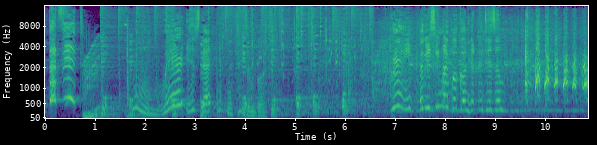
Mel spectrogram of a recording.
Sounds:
speech, music

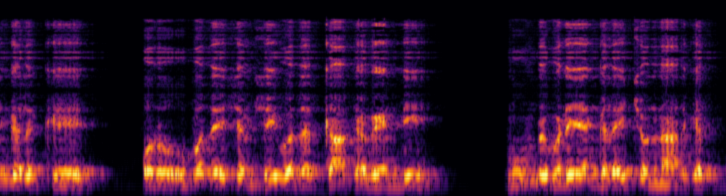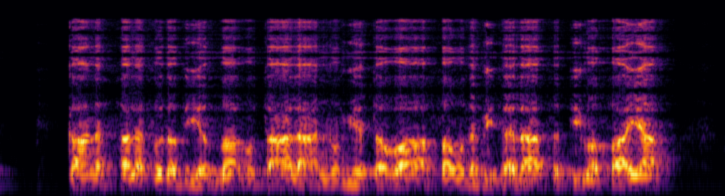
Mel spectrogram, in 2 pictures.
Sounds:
man speaking, narration, speech

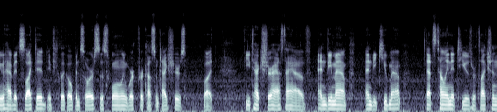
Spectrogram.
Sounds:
speech

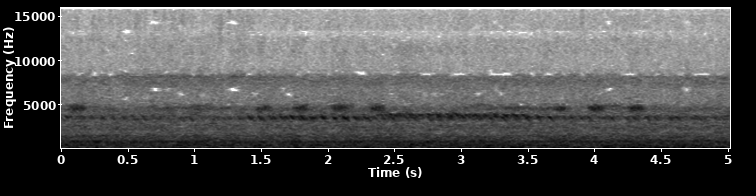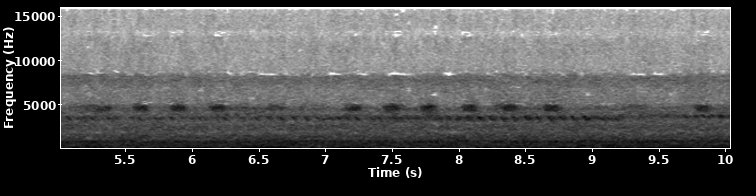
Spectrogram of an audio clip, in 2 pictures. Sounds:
animal

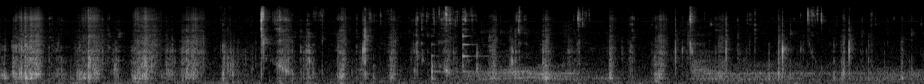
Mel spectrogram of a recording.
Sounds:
people slurping

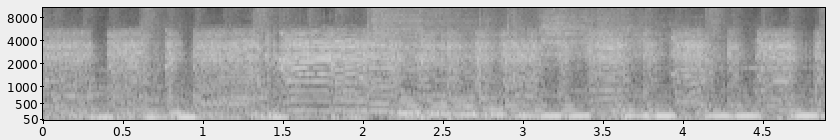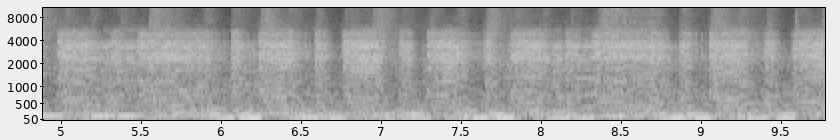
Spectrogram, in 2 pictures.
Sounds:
musical instrument, guitar, music

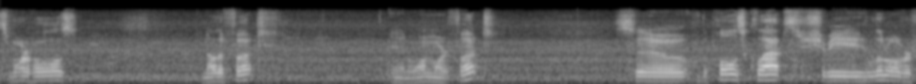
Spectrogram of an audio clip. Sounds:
speech

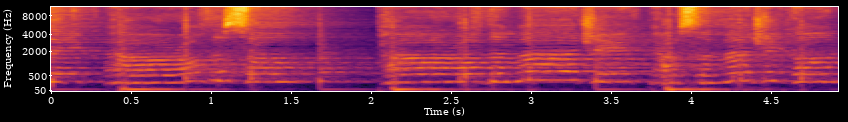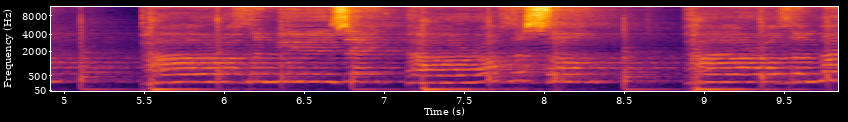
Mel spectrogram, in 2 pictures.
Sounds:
music

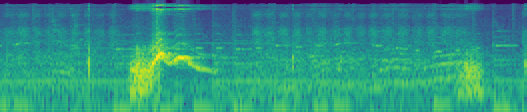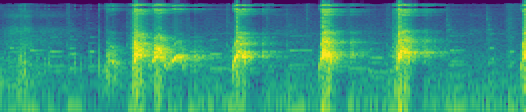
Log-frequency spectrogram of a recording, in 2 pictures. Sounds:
music, bark

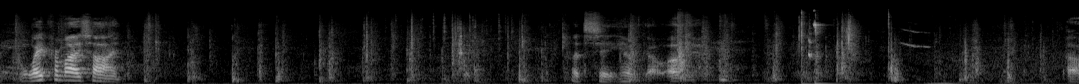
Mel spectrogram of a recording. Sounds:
speech

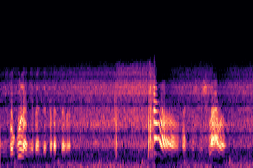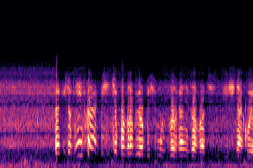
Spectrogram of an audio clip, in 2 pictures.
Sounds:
radio, speech

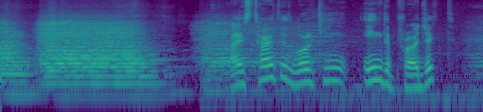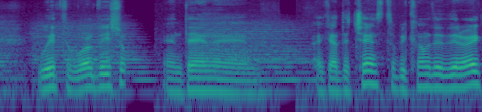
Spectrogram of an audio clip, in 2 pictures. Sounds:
speech, music

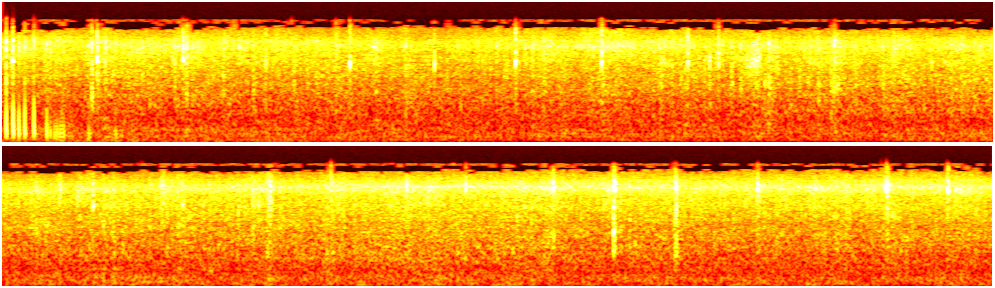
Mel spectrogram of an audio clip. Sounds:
rail transport, train

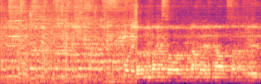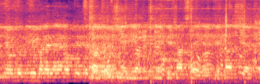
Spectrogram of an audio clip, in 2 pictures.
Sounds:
speech, music

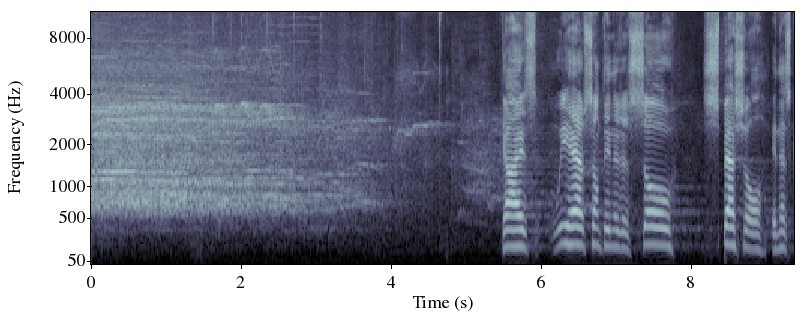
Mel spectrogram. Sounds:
male speech, speech, monologue

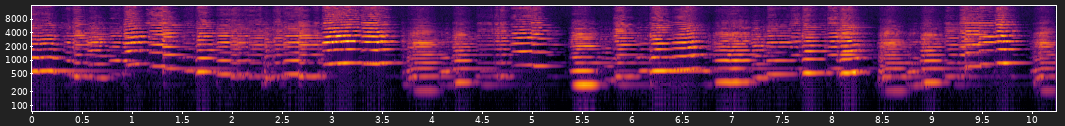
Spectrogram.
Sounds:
playing violin, musical instrument, music, fiddle

